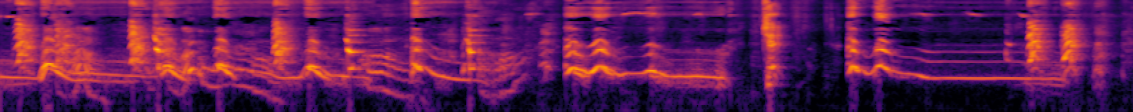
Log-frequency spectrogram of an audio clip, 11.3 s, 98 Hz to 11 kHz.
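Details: Cocker Spaniels in New Jersey howl at Christmas 2019 in drawn-out, wavering, yodelling notes that jump up and then slide down to a steady mid-pitched tone. Sharp clicks and a human voice break in between the howls.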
